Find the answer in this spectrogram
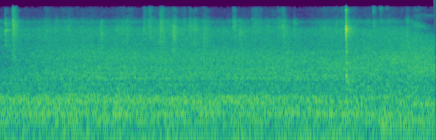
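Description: Steady low rumble of street traffic with a low hum under it, and one sharp click about five seconds in.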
